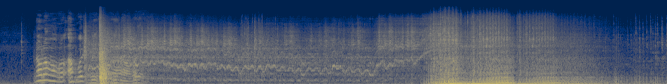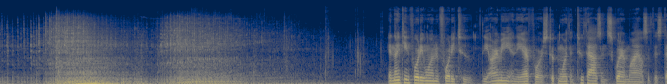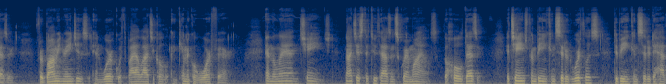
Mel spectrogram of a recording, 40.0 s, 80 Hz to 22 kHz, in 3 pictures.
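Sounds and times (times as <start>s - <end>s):
speech: 0.7s - 3.2s, 21.1s - 31.4s, 32.0s - 40.0s
truck engine acting up, cranking and revving: 1.6s - 20.6s
truck door slamming shut: 1.7s - 3.3s.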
